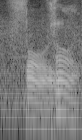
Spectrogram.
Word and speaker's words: Ferrell: A fired up Cleland Ferrell led the Clemson front, and he did tell us early in the year it's pronounced Furl, like referral.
